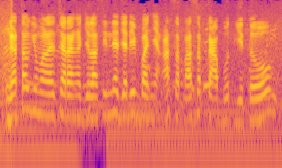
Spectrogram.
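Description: A man's voice: high-pitched, fairly even intonation, fast, muffled recording, a crowd in the background, background noise. A young man hosting a casual travel vlog, speaking enthusiastically outdoors into a handheld camera. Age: young adult. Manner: enthusiastic, exclaiming. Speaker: vlogger, host. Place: outdoors at night in a hot spring town. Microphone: handheld camera at arm's length.

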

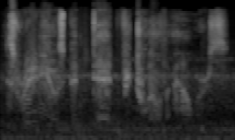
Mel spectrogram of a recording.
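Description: A man's voice: deep voice, a little slow, noisy background. A man playing a guarded, dutiful team commander in a video game, speaking in terse, formal radio phrases. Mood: guarded, subdued. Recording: game music behind.

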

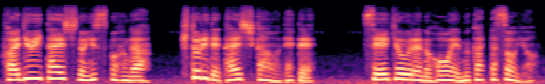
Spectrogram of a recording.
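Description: A woman's voice: medium pitch, expressive, brisk, no room sound, lightly acted. A woman playing a composed, shrewd young intelligence chief who speaks with authority in an anime game. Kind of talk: Japanese anime game voice acting. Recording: game music behind.

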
